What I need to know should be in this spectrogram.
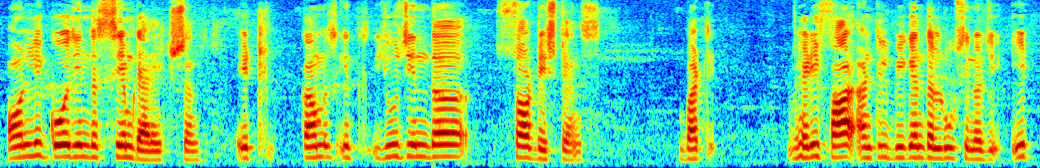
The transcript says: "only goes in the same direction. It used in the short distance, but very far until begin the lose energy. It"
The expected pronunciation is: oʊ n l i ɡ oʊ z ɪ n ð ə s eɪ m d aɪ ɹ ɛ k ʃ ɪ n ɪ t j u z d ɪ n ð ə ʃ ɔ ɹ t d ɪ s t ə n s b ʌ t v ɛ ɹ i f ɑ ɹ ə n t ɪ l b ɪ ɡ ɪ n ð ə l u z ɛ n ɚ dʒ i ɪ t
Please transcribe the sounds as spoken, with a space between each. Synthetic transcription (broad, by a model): oʊ n l i ɡ oʊ z ɪ n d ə s eɪ m d aɪ ɹ ɛ k ʃ ɪ n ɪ t j u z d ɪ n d ə s ɔ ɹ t d ɪ s t ə n s b ʌ t v ɛ ɹ i f ɑ ɹ ə n t ɪ l b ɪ ɡ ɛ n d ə l u s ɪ n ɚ dʒ i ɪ t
